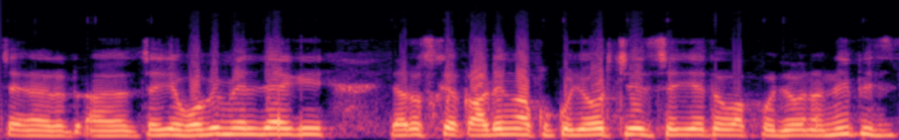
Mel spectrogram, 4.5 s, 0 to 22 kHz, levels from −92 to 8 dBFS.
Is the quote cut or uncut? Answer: uncut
